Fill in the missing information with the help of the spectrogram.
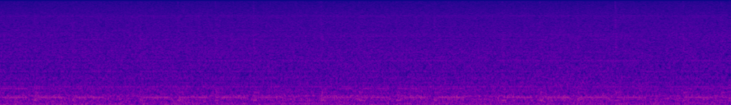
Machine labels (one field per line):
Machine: slide rail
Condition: normal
